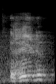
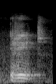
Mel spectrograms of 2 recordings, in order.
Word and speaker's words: read: में सेम रहती है, लेकिन बोलने का तरीका थोड़ा सा चेंज हो जाता है। यानी कि इसको रीड, रेड, रेड, पढ़ा इस तरह से जाता है। जब सेकंड फॉर्म के रूप में बोलेंगे तो इसका रीड नहीं निकलेगा, रेड निकलेगा।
